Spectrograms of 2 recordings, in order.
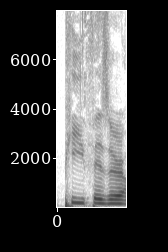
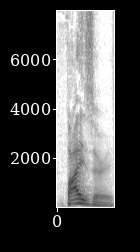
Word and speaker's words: Pfizer: Pfizer or P-Pfizer. I don't know how to Pfizer. – Pfizer is how you pronounce it.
